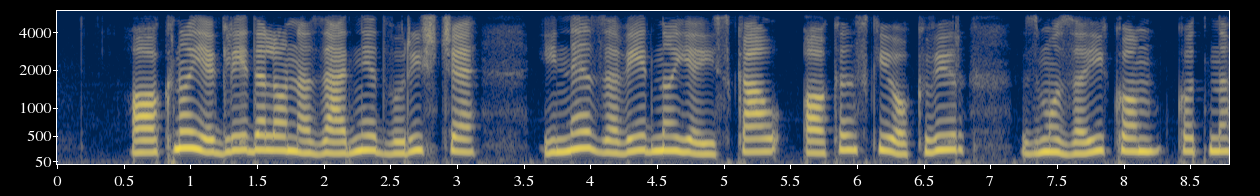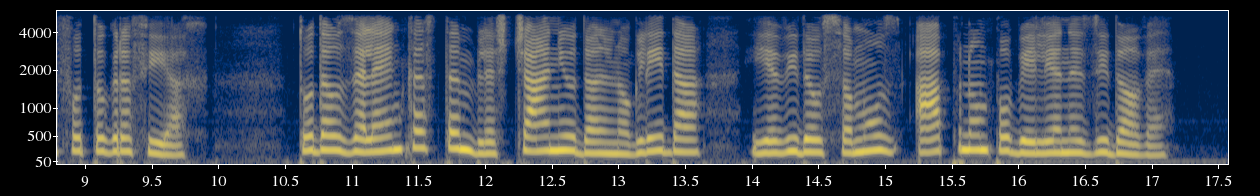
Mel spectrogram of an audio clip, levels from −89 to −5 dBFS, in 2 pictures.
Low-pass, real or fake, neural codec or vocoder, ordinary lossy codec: 5.4 kHz; real; none; none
